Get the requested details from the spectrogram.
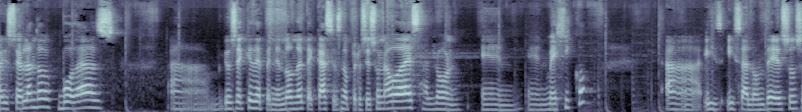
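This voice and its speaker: A young woman from Chihuahua, rambling casually as a podcast host and acting out quoted speech. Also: medium pitch. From Chihuahua, Mexico. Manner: rambling, many fillers, acts out quotes. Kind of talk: casual monologue.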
